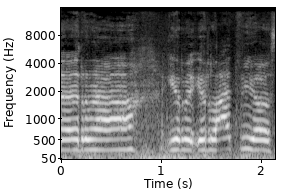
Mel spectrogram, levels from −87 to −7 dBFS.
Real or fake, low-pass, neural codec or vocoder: fake; 14.4 kHz; vocoder, 44.1 kHz, 128 mel bands every 512 samples, BigVGAN v2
